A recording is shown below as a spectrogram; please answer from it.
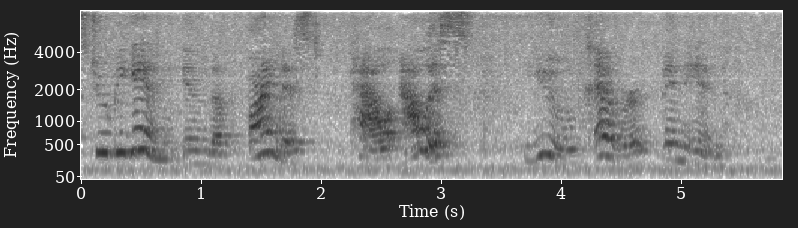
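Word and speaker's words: pal-alice: Your big birthday party soon starts to begin in the finest pal Alice you've ever been in. That is not a real word, pal Alice. Did you get that? It rhymes with Alice.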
